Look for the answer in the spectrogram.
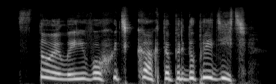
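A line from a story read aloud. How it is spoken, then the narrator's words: Hissed under breath. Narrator (Russian): прошипела я себе под нос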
